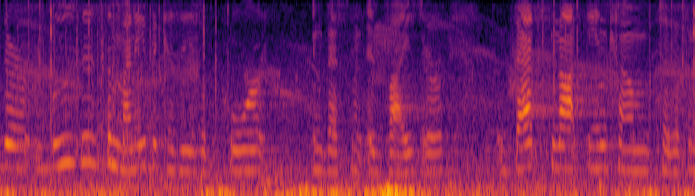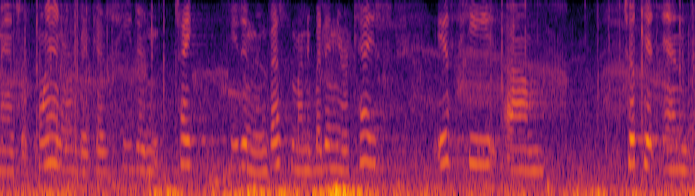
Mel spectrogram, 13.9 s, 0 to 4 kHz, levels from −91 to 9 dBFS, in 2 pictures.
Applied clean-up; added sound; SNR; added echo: none; Animal; -4 dB; none.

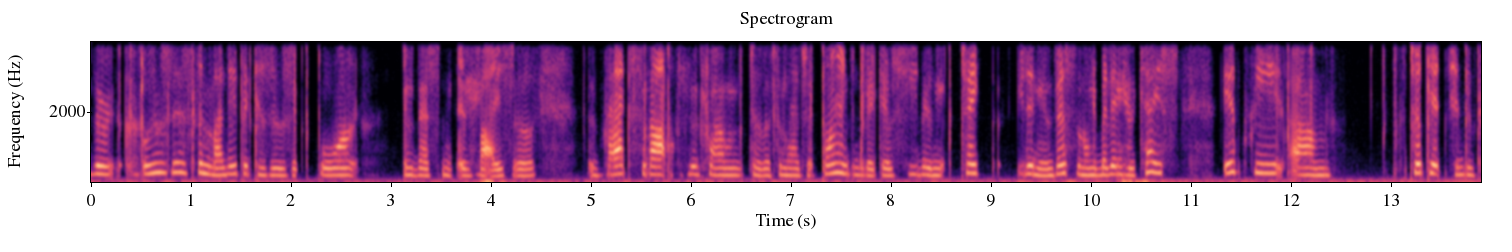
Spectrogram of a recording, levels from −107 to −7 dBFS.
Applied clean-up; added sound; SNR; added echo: neural diffusion model UNIVERSE++.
